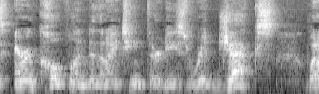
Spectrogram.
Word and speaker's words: Copland: Copland, pronounced Copland.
